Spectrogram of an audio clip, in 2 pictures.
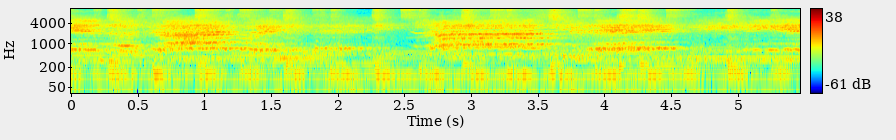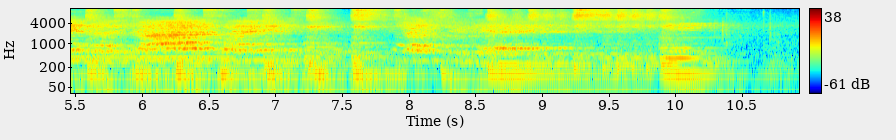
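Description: Children's choir singing a song together with instrumental accompaniment.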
